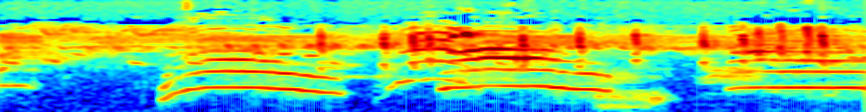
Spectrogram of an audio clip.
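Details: Kittens meowing loudly for their mother: high, drawn-out arched meows with rich harmonics, some rising then falling, a few overlapping, over a steady background of small birds chirping.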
